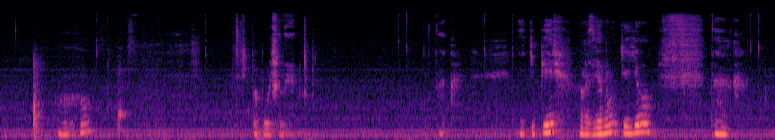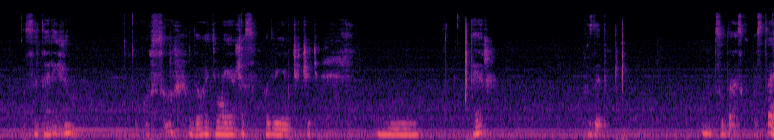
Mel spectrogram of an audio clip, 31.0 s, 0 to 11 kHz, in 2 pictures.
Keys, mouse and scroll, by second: 4.1-6.1 middle drag, 6.1 s, 8.5-9.7 middle drag, 10.2-13.2 middle drag, 15.0-18.0 drag, 19.3-22.2 middle drag.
